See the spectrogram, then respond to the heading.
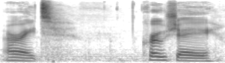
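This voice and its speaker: A woman's voice: low voice, fairly even intonation, extremely slow, slight background noise. A woman in her thirties chatting casually on a live stream, rambling and laughing at herself as she goes. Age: 30s. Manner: rambling, self-amused, laughs often.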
